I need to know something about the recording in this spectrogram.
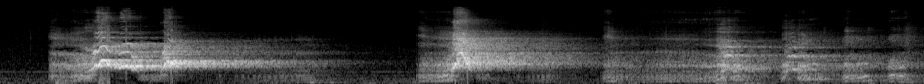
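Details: Ernie, a Norfolk Terrier puppy, standing his ground with rough growls broken by sharp yappy barks, three loud bursts spread over about nine seconds.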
